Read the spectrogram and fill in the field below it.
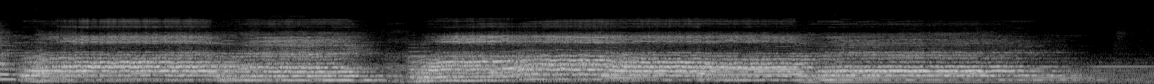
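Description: A woman sings long, wavering notes through a microphone.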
